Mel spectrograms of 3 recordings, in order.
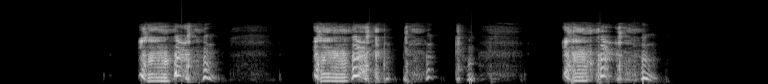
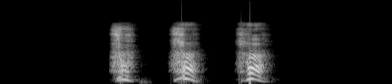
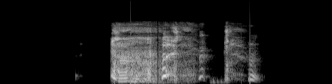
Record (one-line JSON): {"three_cough_length": "7.7 s", "three_cough_amplitude": 31887, "three_cough_signal_mean_std_ratio": 0.42, "exhalation_length": "3.9 s", "exhalation_amplitude": 29681, "exhalation_signal_mean_std_ratio": 0.32, "cough_length": "3.3 s", "cough_amplitude": 29221, "cough_signal_mean_std_ratio": 0.4, "survey_phase": "beta (2021-08-13 to 2022-03-07)", "age": "45-64", "gender": "Female", "wearing_mask": "No", "symptom_cough_any": true, "symptom_runny_or_blocked_nose": true, "symptom_shortness_of_breath": true, "symptom_fatigue": true, "symptom_change_to_sense_of_smell_or_taste": true, "symptom_other": true, "symptom_onset": "6 days", "smoker_status": "Ex-smoker", "respiratory_condition_asthma": false, "respiratory_condition_other": false, "recruitment_source": "Test and Trace", "submission_delay": "2 days", "covid_test_method": "RT-qPCR", "covid_ct_value": 25.6, "covid_ct_gene": "ORF1ab gene"}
